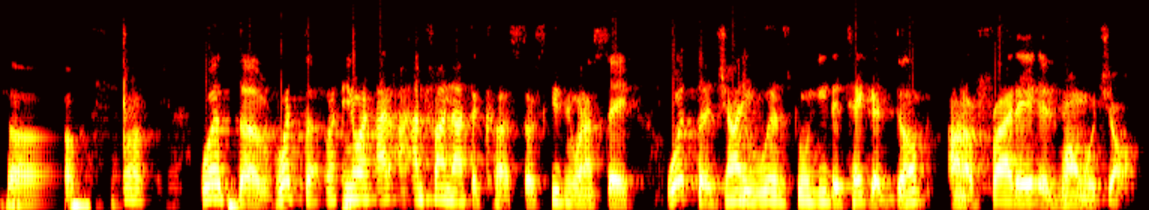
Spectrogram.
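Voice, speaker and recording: A man from East Africa joking in quick banter during a casual podcast chat. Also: fairly high pitch, lively intonation. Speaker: podcast guest. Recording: dull lo-fi recording.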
